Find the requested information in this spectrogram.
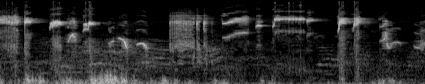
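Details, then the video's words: Rapid, varied orange-headed thrush singing for birds to copy: shrill whistles, buzzy notes and quick slurs tumbling together, with constant low mechanical-sounding background noise. "MASTERAN SUARA BURUNG ANIS KEMBANG GACOR"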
